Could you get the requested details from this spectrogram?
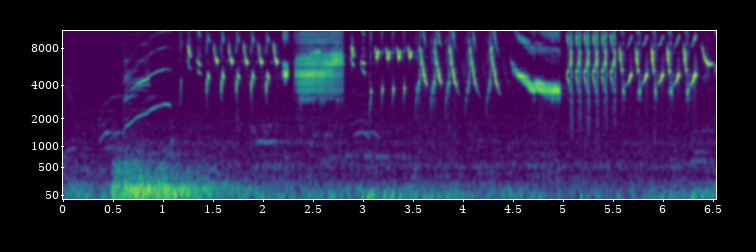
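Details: Cross goldfinch from Parachinar after moulting: a rising whistle, then quick twittering phrases broken by short buzzy trills and sweeping slurs in a rolling song.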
